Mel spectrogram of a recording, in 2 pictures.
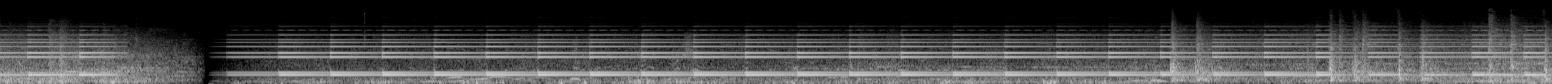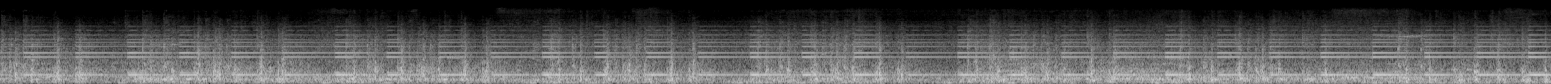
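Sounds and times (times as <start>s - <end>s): level crossing alarm bell: 0.0s - 1.4s, 2.1s - 31.0s
train wheels clattering: 11.6s - 12.3s, 13.2s - 31.0s.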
